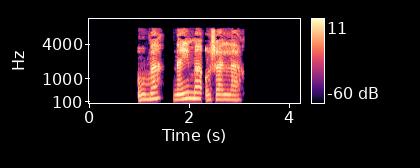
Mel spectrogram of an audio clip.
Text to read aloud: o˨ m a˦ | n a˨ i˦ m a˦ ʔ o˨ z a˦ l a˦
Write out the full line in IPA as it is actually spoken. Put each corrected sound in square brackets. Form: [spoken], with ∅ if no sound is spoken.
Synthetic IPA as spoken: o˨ m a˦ | n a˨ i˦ m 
